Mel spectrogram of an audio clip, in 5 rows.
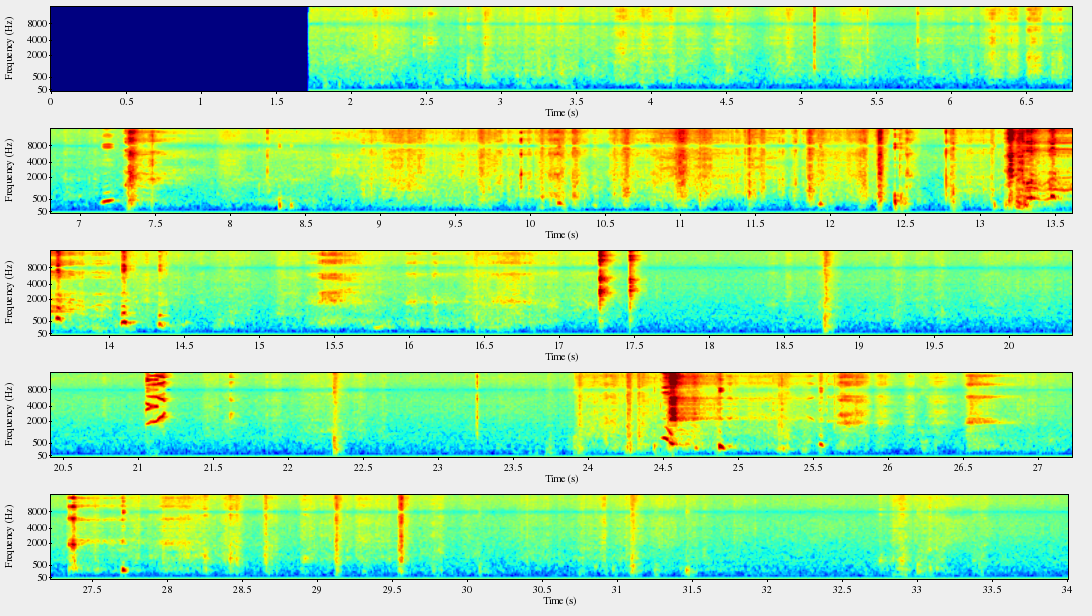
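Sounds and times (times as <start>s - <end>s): kitten wrestling paper roll: 1.8s - 14.5s, 23.7s - 26.4s.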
